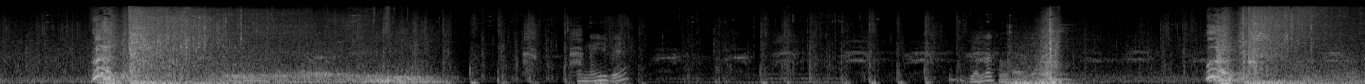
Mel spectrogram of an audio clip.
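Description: An axe strikes with a loud, heavy crash and a whooshing burst.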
